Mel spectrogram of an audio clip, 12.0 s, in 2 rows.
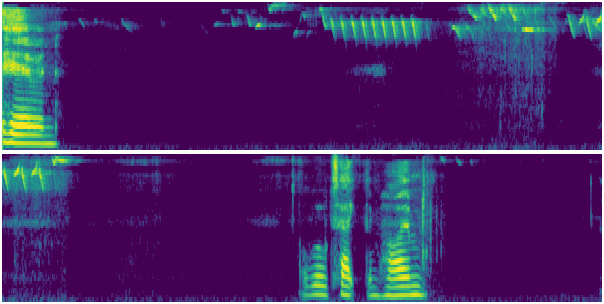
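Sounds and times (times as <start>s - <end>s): faint songbird trills: 0.1s - 7.5s.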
